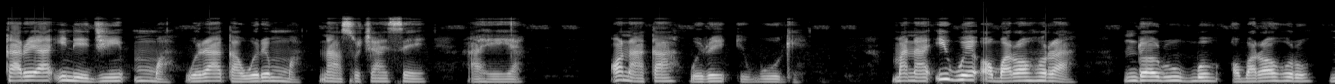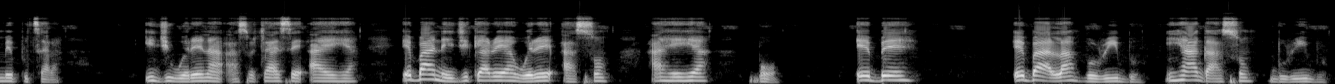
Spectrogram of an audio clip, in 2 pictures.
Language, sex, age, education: Igbo, female, 46-60, tertiary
